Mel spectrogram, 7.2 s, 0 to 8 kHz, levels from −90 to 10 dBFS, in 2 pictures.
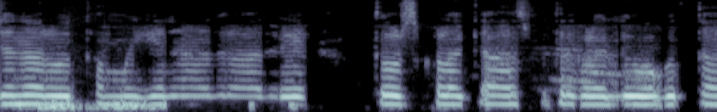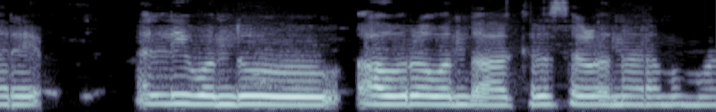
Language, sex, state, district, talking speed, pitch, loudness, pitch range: Kannada, female, Karnataka, Bellary, 115 wpm, 220 Hz, -15 LUFS, 220-230 Hz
